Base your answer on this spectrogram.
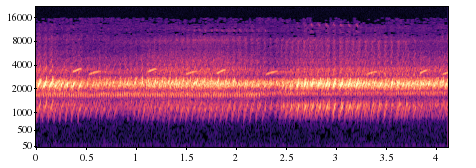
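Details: Frogs calling together in a thick, buzzing wall of rapid pulsed trills, with quick rising chirps scattered over the top and the mass growing stronger toward the end.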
